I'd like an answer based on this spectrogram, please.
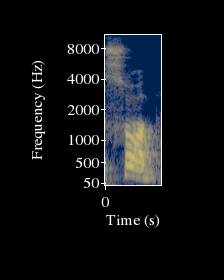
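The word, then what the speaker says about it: ص: এখন হচ্ছে সদ, হ্যাঁ, সদের উচ্চারণটা কেমন হবে, সদ জব স, হ্যাঁ, স সি সি সো সো সো, স সি সো, একটু মোটা হবে, হ্যাঁ, সদ জব স।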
